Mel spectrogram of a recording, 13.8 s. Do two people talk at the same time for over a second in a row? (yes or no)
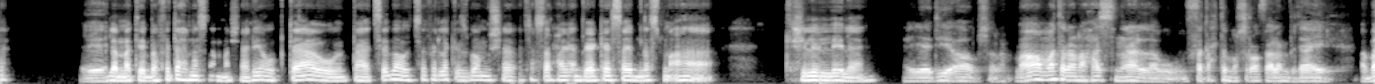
no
